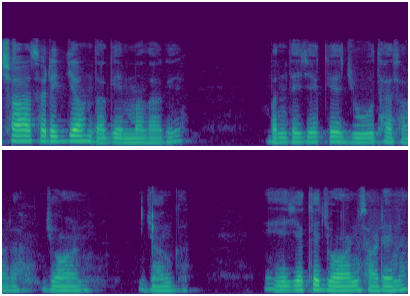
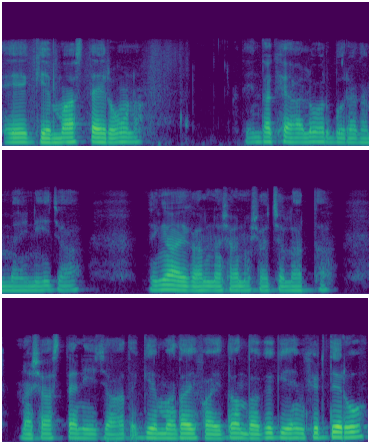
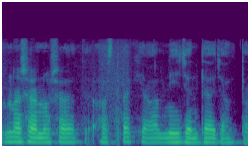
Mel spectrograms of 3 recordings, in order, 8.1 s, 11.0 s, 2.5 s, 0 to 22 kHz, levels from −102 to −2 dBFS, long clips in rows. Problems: none marked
